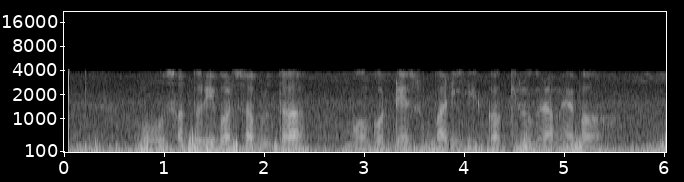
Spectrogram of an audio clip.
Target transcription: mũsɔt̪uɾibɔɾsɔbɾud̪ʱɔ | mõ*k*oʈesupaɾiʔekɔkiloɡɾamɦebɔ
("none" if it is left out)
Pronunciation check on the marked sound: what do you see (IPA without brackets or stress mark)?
ɡ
